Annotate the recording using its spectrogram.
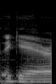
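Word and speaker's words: Ægir: age here I also I know it's a gear and I'm gonna try to pronounce it properly but it it just keeps in my mind it's a j sound and it's difficult to difficult to move away from that hello uni how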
